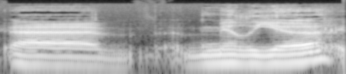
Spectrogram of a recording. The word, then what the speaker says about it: milieu: Just an aesthetic milieu. – Yeah, yeah. – Milieu. If you've never heard that word pronounced.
